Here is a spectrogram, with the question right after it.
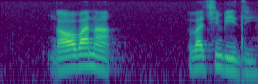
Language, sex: Venda, male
